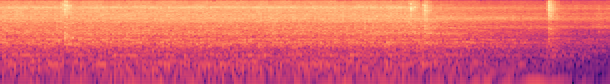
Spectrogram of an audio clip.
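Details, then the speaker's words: Beckett oil burner with intermittent delayed ignition and smoke, good flow, filter good; steady even roar comes up and holds without puffing or rumble; burner lights cleanly, firing up nice. "firing up nice cuz what causes the spark is this Transformer and it sends Spark down these electrodes to fire it"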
